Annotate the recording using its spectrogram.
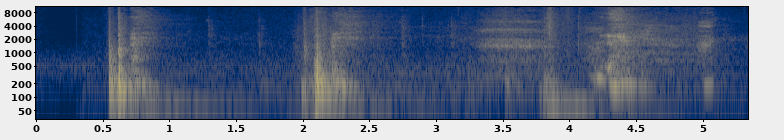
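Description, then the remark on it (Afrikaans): A heavy door thuds twice as it is shoved against something heavy that has fallen on top of the doors and cannot be lifted, followed by straining, scraping effort and muffled rattling; fairly loud, no talking. “iets swaars het bo op die deure geval. Ek kry dit nie opgelig nie.”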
